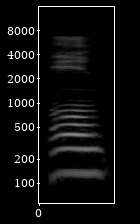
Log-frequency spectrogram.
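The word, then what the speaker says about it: whorl: We have whole or whatever you want to call it. Some people don't pronounce the H.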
